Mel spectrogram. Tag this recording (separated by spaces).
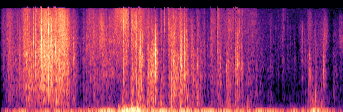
falling air impact paper tossed page rustling shuffling into papers pages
